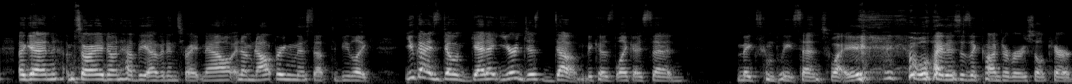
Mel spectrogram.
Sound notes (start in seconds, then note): 3.7 mocking voice; 8.3 laughing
